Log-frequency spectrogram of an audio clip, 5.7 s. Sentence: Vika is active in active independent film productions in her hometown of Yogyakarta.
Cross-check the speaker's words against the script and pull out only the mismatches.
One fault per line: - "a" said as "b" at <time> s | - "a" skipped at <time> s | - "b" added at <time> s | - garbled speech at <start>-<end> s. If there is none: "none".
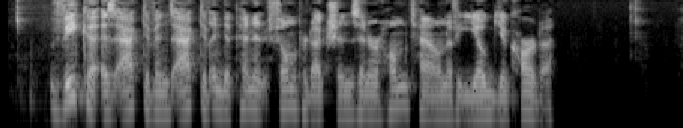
none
